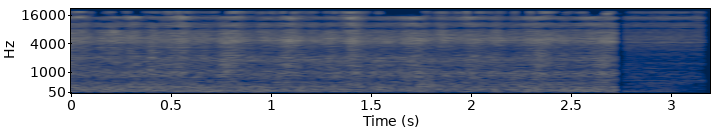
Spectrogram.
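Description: Steady, loud hiss of steam escaping from a pressure cooker cooking turnip and chicken, broadband and continuous, cutting off abruptly near the end to a quieter background.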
